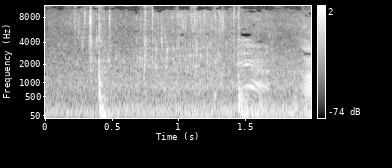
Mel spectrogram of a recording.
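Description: Kayak out on open water: a steady low rumble of water and wind around the boat. There is one sharp knock about half a second in, and a brief voice near the end.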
